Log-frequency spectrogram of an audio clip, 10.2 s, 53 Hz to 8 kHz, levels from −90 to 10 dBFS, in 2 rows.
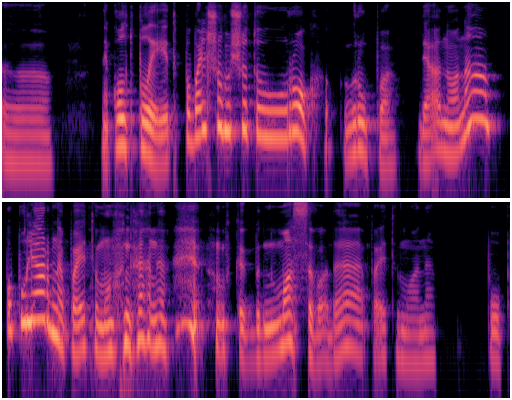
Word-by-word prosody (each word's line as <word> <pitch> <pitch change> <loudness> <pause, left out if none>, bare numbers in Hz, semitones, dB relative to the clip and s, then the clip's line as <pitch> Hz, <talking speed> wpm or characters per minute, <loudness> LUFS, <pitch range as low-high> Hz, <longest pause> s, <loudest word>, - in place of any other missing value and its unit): м, 130 -1 -11 0.5
"Coldplay". 190 -9 +3
Это 140 - -8
по 230 - -1
большому 300 +3 +4
счёту 260 -5 0
рок-группа, 175 - -2 0.2
да, 140 +4 -5
но 170 -2 -2
она 360 - +1 0.2
популярна, 370 - +5
поэтому 175 -1 -1
да 235 +3 +1
она 200 -2 -2 0.7
как 145 -4 -5
бы 150 - -5
ну 155 +2 0
массово, 165 -11 -2
да, 175 +3 -6
поэтому 145 -3 -12
она 140 +2 -14 0.5
поп. 140 -1 -10
180 Hz, 130 wpm, -20 LUFS, -, 0.7 s, популярна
